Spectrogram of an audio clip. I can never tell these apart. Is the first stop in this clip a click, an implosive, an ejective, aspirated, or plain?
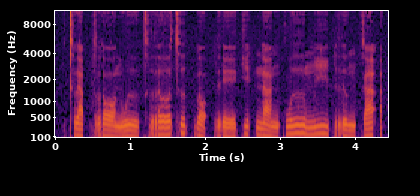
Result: aspirated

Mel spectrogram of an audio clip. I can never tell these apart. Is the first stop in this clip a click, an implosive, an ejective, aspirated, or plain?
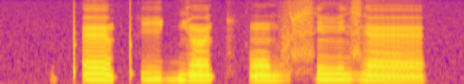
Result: ejective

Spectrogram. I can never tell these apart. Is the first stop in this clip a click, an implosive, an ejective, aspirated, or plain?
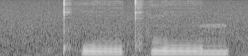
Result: aspirated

